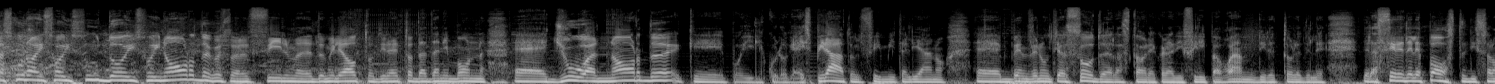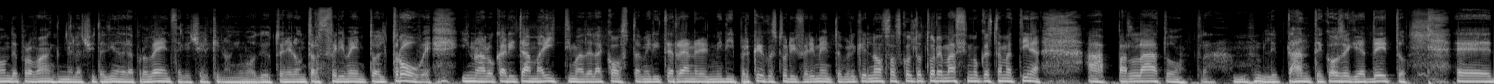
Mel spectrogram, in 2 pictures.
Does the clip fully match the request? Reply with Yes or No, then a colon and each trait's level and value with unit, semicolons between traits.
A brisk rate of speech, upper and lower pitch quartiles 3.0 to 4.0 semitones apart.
Yes: fast, 195 wpm; average, 3.7 semitones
